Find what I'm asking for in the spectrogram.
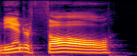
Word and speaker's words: Neanderthal: This is funny because he talks a lot about Neanderthals, and Neanderthal, it has a th in it, but people say it's pronounced Neanderthal. – Yeah. – And I'm like, get the fuck out. If you want to be pronounced Neanderthal, take the fucking th out of there.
